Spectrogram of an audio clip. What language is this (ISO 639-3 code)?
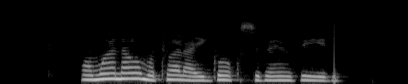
lug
